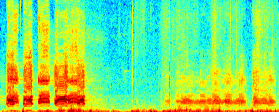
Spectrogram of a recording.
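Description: Ducks calling loudly at a beach, a burst of several close honking quacks in quick succession followed by rougher, continuing calls over wind and surf noise.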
